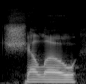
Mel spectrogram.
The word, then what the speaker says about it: cello: it should be pronounced it is the word cello but it is spelled c-e-l-l-o uh there's an old kids program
